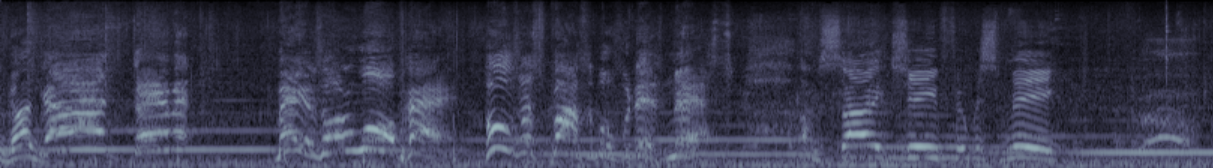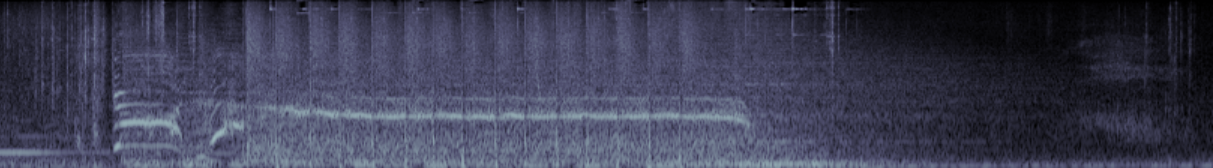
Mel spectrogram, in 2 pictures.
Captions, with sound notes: - God dammit! Mayor's on a warpath. Who's responsible for this mess? - I'm sorry, Chief, it was me. Gun! (officer yelling) (gun booming)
